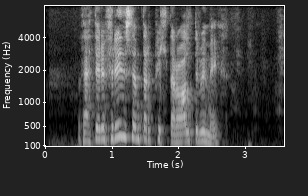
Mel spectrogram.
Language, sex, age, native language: Icelandic, female, 30-39, Icelandic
